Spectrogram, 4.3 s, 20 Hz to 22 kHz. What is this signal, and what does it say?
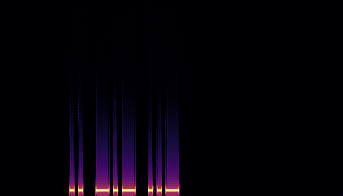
Morse code, heard as a keyed tone, about 21 wpm, 700 Hz. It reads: IKU
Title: USA Call Sign Postfixes - 3 Letters 22wpm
